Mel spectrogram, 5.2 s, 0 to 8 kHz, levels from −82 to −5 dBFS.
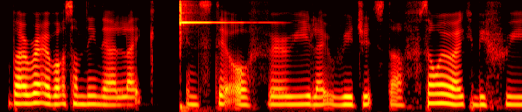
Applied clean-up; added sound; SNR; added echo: classical method spectral subtraction.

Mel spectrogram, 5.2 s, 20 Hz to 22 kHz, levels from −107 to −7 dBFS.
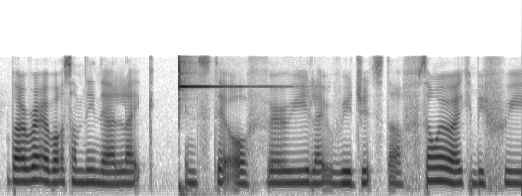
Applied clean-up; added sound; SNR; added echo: none; Glockenspiel; 2 dB; none.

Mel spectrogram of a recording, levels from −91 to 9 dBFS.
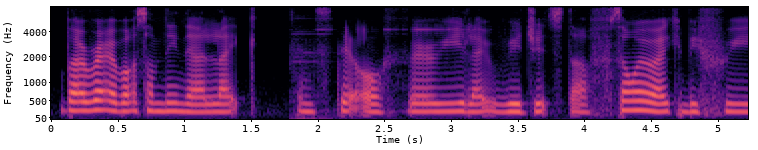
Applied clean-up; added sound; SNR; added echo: neural separator model SepFormer DNS4.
